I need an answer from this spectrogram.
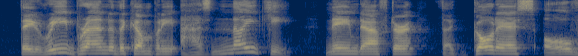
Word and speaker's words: Nike: In North America, it's pronounced Nike. But in other countries outside the US, like the UK, it's pronounced as Nike, as in bike. But apparently the official pronunciation, the proper pronunciation is Nike.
